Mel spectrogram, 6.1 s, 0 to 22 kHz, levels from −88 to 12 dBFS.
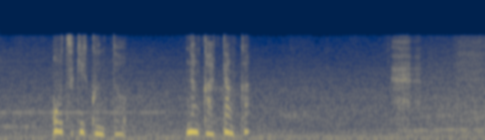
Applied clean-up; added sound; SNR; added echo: none; none; none; none.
